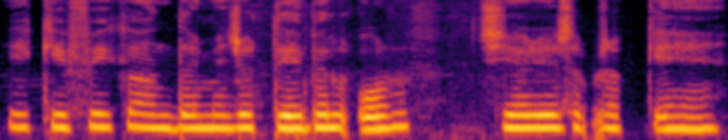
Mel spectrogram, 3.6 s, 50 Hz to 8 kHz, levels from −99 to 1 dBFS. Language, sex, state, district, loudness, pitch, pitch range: Hindi, female, Arunachal Pradesh, Papum Pare, -16 LUFS, 235 Hz, 225-240 Hz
